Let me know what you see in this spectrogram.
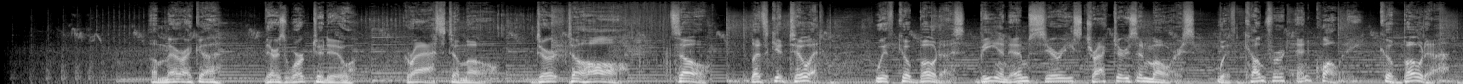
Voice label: COMMERCIAL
